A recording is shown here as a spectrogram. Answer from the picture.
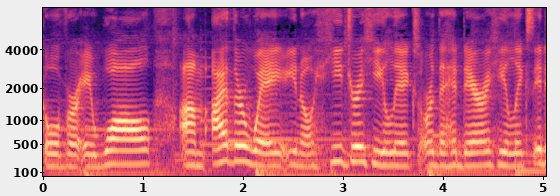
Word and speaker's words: Hedera helix: Every plant foldie's favorite plant, this is the Hedera helix, or the correct way to say it is Hedera helix.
